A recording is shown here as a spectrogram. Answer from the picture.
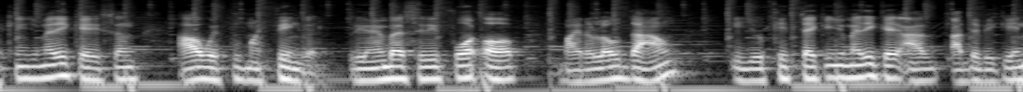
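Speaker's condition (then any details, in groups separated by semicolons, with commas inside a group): No condition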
